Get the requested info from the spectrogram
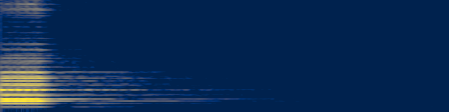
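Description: Keyboard with a synthesized trumpet voice ending a quick run of notes on a held A, which fades out within about a second.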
